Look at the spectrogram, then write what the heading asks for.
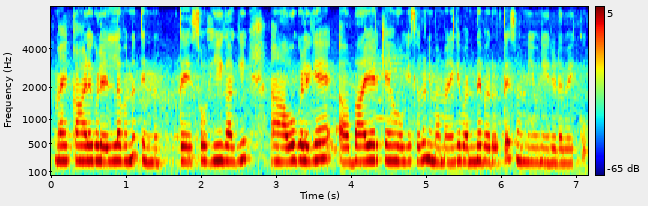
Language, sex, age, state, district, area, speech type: Kannada, female, 18-30, Karnataka, Chikkamagaluru, rural, spontaneous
